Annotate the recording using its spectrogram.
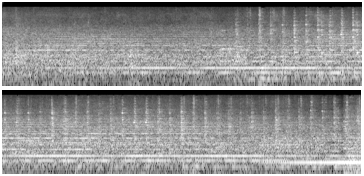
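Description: Wheels of a spinner suitcase rolling across a hard floor, a steady rumble with a fine, regular clicking over it, under soft background music with a held drone note.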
